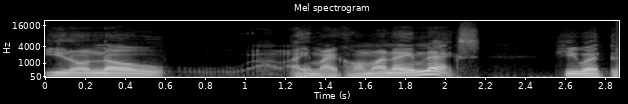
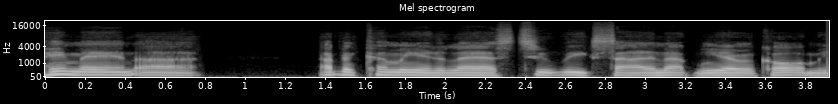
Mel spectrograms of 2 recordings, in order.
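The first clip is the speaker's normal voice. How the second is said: mock anxious, hesitant, nervous voice, pitched up; 6 semitones higher than usual. Retelling walking up to the host after the act: retelling own nervous words. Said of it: "I was so nervous".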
